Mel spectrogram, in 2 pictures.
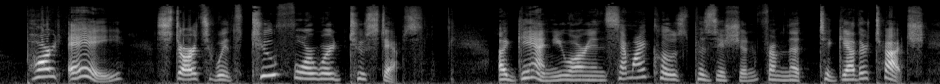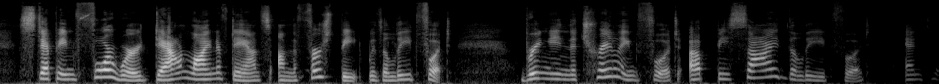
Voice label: Two Forward Two Steps, square dance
